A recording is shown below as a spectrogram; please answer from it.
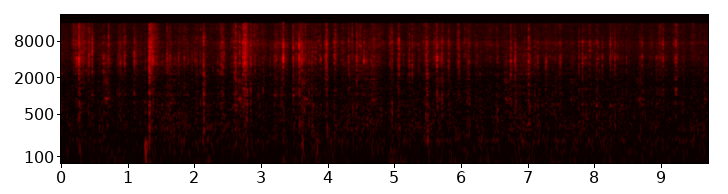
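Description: A thin gold-foil cardboard galette des rois crown, a flat hollow band held in both hands, is crinkled and rubbed with fingertips close to the face. The result is a soft, steady stream of dry, bright crackles and papery rustles with quick sharp snaps scattered throughout. There is little low-end body.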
